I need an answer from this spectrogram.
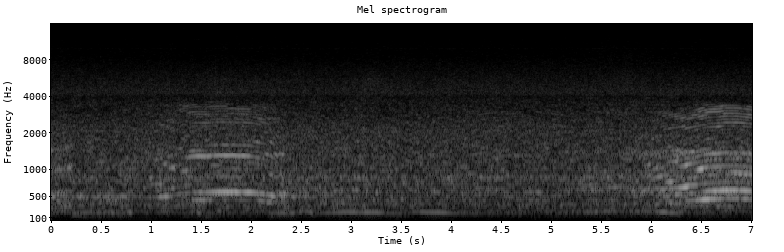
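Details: Red deer stags during the 2023 rut, several roaring as rivals gather around an injured dominant stag; two drawn-out, moaning roars about four seconds apart, each with layered harmonics, over a murmur of more distant calls.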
